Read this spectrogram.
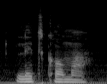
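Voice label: "latecomer", Nigerian Pidgin, male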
